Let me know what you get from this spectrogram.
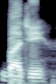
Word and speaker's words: Budgie: And Breadfan was originally by how do you say Boogie? Budgie. Budgie. I never heard of Budgie.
